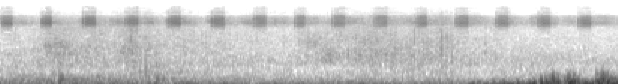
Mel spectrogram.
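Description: An insect calling in a steady, high-pitched pulsing trill, about eight pulses a second, over a low rumble on the microphone.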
